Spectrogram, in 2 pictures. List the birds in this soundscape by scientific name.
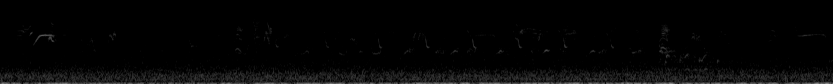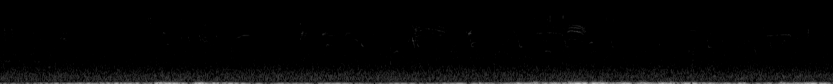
Chlorodrepanis virens, Cardinalis cardinalis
